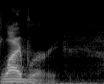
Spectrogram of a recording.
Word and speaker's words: LBRY: Looks like LBRY, but it's pronounced library.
